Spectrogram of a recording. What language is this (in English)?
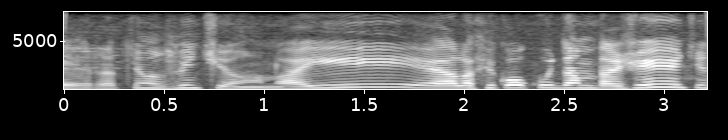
Portuguese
